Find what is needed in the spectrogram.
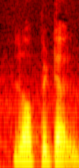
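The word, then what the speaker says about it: L'Hôpital: the correct pronunciation, L'Hopital rule.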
